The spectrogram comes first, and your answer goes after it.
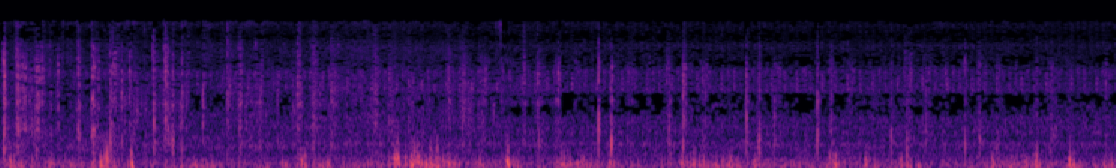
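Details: A horse travelling with its rider from Timişoara to Alba Iulia in Romania: a steady run of dull hoof clops on the road, with a constant rumble of traffic or wind throughout.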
